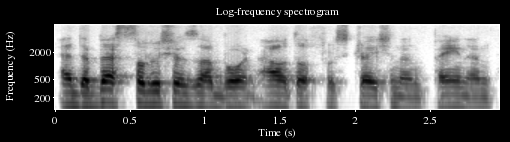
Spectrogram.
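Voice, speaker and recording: A man from Hungary, a podcast guest telling his story in a measured, reflective way. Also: mid-range voice, steady tone, highs cut off. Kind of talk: podcast interview.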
